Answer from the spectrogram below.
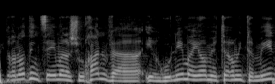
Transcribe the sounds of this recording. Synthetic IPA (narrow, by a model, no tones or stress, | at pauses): pitʁo̞no̞tnimt͡saimalaʃulχanveaʔiʁɡunimajo̞mjo̞te̞ʁmitamid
